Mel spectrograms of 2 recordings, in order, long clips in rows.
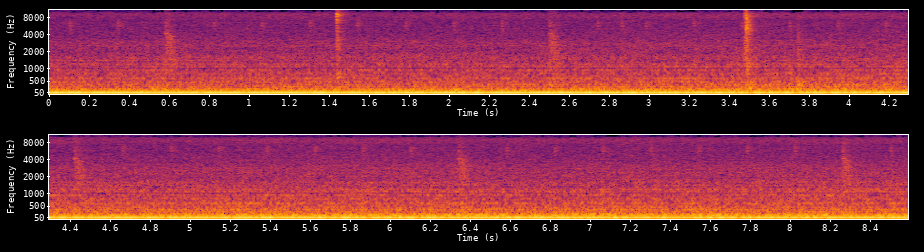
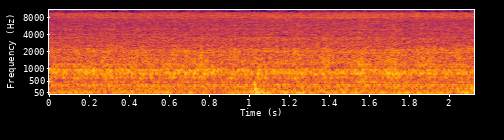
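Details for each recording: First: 2012 Toyota Tundra V8 idling after new water pump and thermostat, first start with coolant filled, bleeding toward operating temperature: steady deep low rumble, earlier noise gone, normal idle. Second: 2012 Toyota Tundra V8 at idle: busy, fast metallic rattle over the run from a worn water pump bearing; water pump, thermostat and valve cover gasket to be replaced.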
